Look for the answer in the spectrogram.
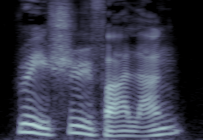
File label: "rui shi fa lang", Mandarin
